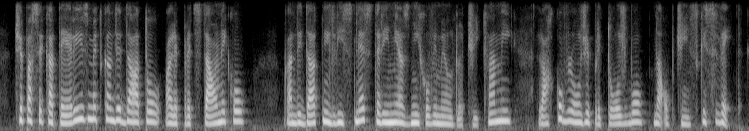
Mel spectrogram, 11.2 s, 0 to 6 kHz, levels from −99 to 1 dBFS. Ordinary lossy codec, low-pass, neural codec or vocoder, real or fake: Opus, 24 kbps; 5.4 kHz; codec, 16 kHz, 2 kbps, FunCodec, trained on LibriTTS, 25 frames a second; fake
